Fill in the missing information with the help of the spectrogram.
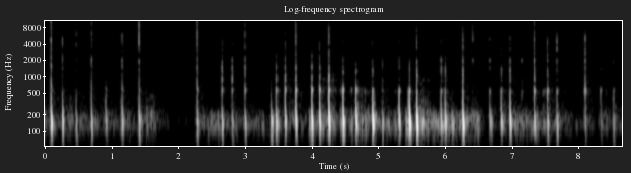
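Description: Long black nails tap rapidly on a small, hollow, white plastic skincare water bottle, producing about thirty quick, dry clicks with a low, hollow thump beneath each one. The taps come in an uneven rhythm with a brief pause near the two-second mark, and each one dies away almost instantly.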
